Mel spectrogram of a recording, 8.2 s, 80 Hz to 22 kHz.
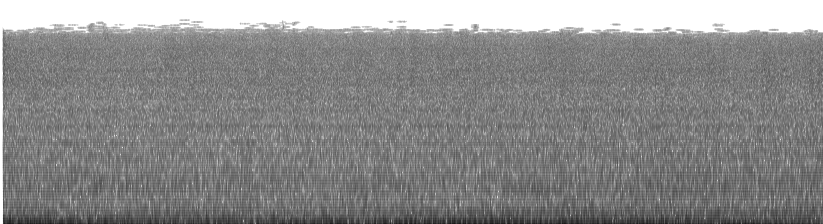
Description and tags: Sounds of the city and suburbs recorded with Olympus DS-40 with Sony ECMDS70P. Upper floors of parking garage.
city, street, field-recording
